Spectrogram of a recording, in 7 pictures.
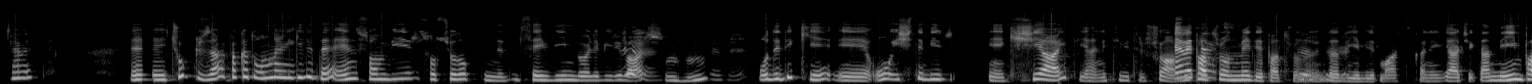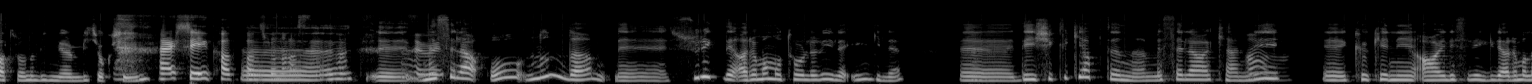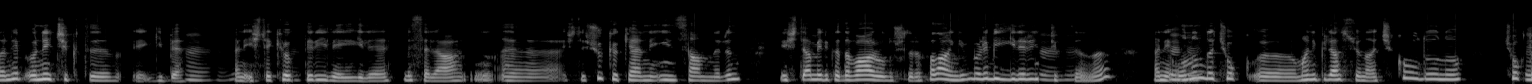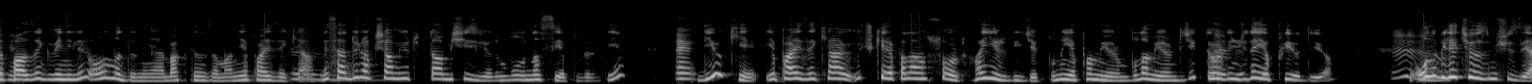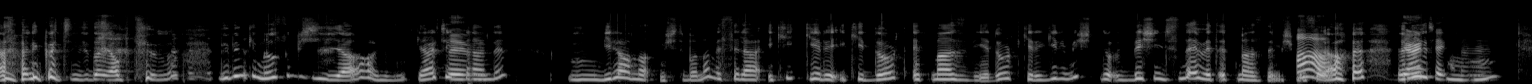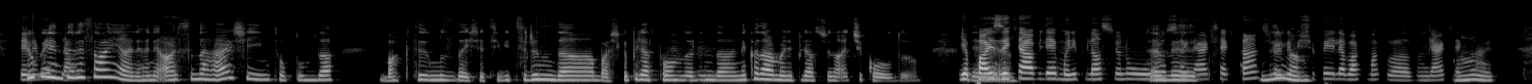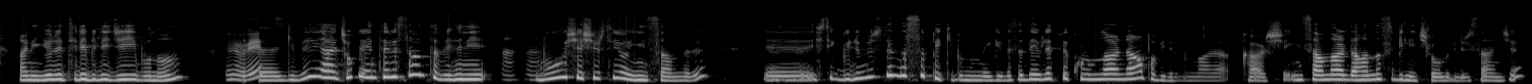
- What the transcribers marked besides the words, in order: distorted speech; other background noise; chuckle; chuckle; laughing while speaking: "yani, hani, kaçıncıda yaptığını"; tapping; mechanical hum; chuckle; "aslında" said as "arslında"
- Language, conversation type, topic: Turkish, unstructured, Sahte haberler toplumda güvensizlik yaratıyor mu?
